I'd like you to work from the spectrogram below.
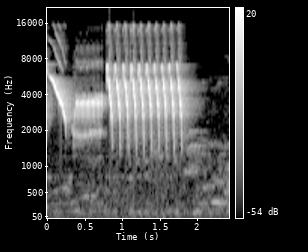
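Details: Canary singing a short phrase used to tutor young birds and coax silent canaries: a falling whistled slur, an even buzzy note, then about ten rapid ringing pulses before fading.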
